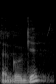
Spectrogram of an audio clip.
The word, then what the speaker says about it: agogé: Et donc, si vous voulez, l'école spartiate, hein, au passage, l'agogé, hein, ça se prononce l'agogé, n'était pas simplement une école qui servait à fabriquer des guerriers, ça fabriquait des citoyens.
